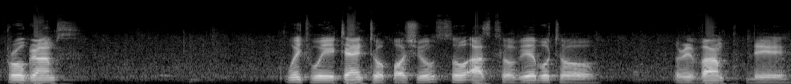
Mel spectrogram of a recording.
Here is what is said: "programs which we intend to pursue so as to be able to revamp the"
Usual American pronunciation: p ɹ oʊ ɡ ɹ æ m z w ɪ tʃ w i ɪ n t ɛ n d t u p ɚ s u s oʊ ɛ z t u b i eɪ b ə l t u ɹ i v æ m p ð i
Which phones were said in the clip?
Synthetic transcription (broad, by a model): p ɹ oʊ ɡ ɹ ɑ m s w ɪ tʃ w i t ɛ n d t u p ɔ ʃ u s oʊ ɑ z t u b i eɪ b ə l t u ɹ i v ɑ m p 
